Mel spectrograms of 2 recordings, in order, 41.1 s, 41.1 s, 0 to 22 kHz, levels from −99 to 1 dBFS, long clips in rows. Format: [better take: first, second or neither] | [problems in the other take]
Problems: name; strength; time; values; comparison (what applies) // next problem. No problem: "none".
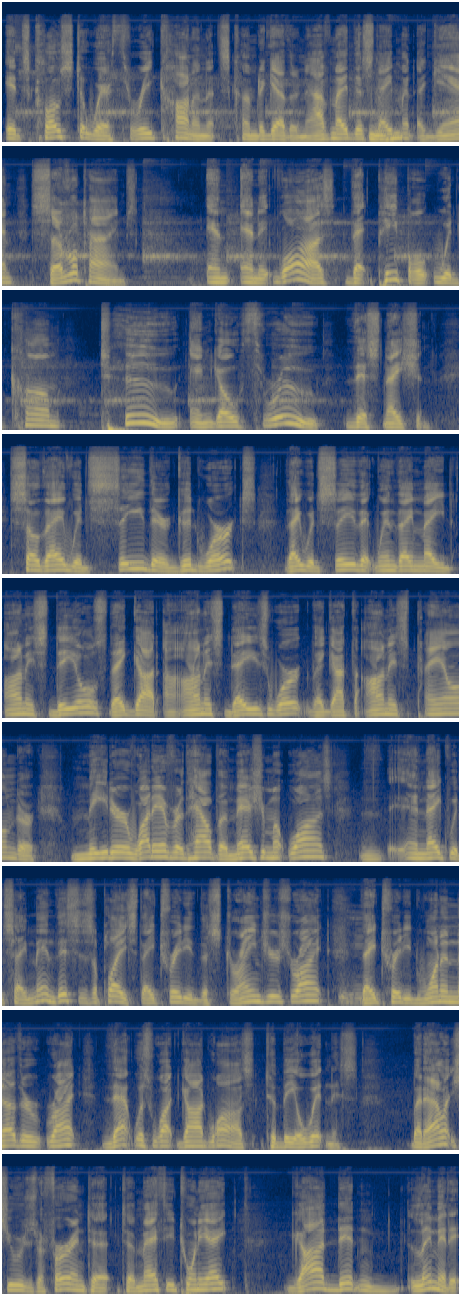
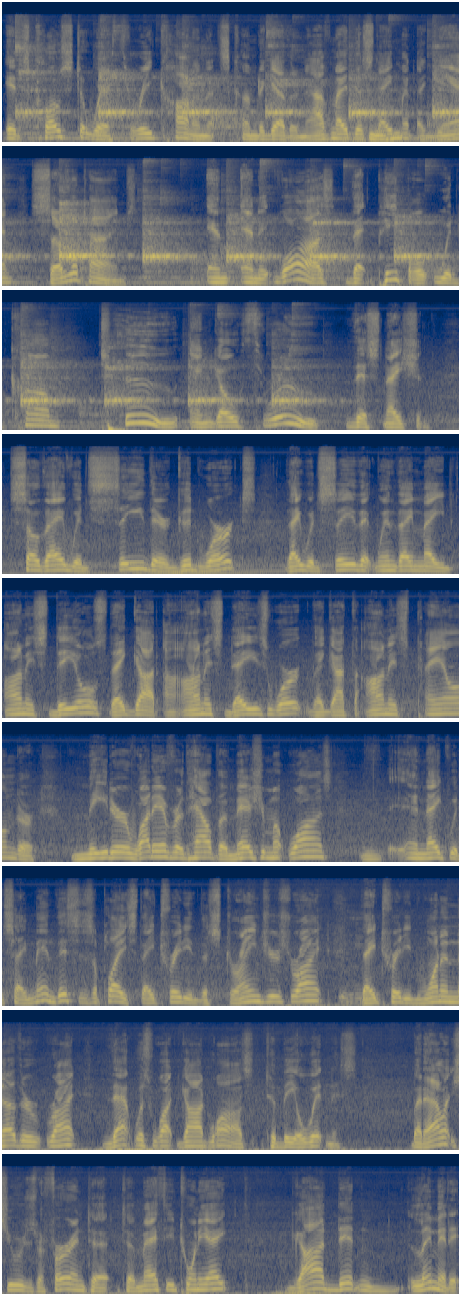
first | rain or running water; loud; throughout; 3 dB below the speech; faint in the first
